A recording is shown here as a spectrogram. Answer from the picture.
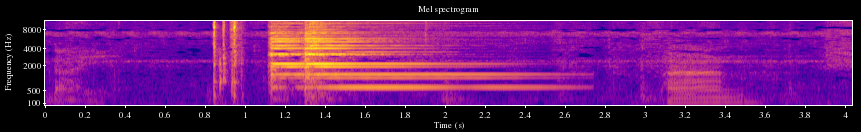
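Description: Two quick clicks, then a bell ding that rings out for about a second and a half and fades: the stock sound effect of an animated subscribe-button overlay being clicked, with its notification bell.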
